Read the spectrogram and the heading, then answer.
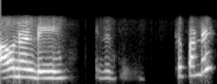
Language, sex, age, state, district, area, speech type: Telugu, female, 45-60, Telangana, Nizamabad, rural, conversation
